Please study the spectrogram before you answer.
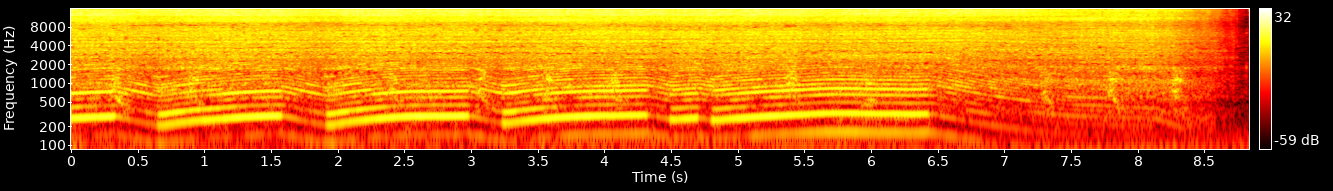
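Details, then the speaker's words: Stihl MS170 chainsaw after carburetor replacement, run without air filter on half choke: revving up and down cleanly, pitch climbing and falling smoothly with throttle before shutting off; runs well. "Runs real good."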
